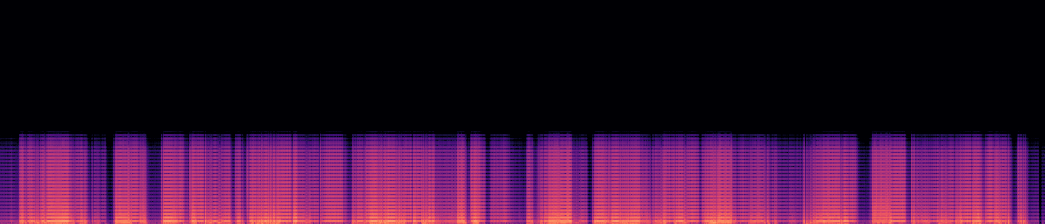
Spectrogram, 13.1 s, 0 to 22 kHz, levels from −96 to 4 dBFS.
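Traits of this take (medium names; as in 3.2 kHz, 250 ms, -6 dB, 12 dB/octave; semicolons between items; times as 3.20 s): a buzz of ramps at a fixed pitch in blocks of 128 samples; random-step tremolo, depth 90%; µ-law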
